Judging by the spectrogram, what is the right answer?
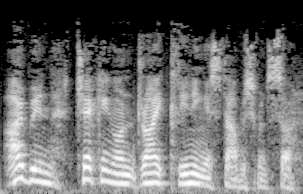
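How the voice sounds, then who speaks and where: A man's voice: medium pitch, very animated, normal speed, slight background noise, natural voice. A man playing an earnest, methodical police sergeant in a classic radio drama, explaining his work step by step.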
